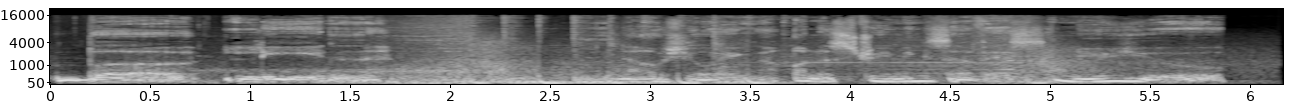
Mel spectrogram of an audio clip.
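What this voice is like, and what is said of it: Deep announcer-style voice. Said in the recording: “Mr. Deep Voice”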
